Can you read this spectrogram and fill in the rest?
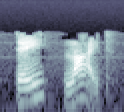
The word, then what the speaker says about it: daylight: 这里的字母 gh 它是不发音的，听我读 daylight, daylight, 每天。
